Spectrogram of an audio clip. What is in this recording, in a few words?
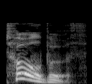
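"tolbooth", British English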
